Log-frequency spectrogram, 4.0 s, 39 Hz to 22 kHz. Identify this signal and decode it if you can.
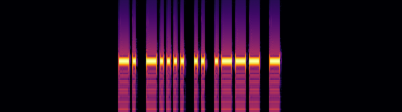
Morse code, heard as a keyed tone, about 34 wpm, 700 Hz. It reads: N6IJT
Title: USA Call Signs - 5 Characters - 2x Character Spacing - 35wpm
